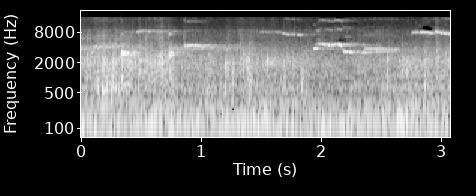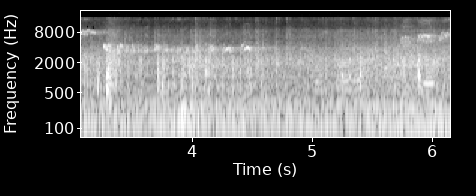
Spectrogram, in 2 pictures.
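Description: Birds chirping in short high calls, with a few sharp chops of a blade into a banana plant, the clearest about a third of a second in and about three seconds in.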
